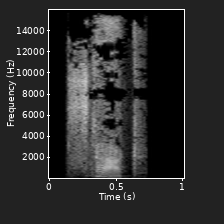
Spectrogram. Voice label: "stack", voice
